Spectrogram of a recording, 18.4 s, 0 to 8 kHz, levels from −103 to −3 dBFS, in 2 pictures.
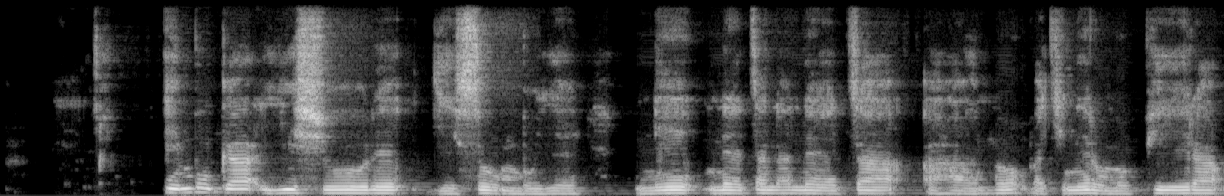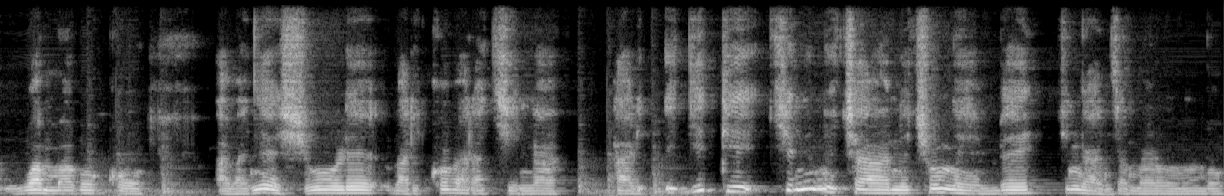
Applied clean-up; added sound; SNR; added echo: neural separator model SepFormer DNS4.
